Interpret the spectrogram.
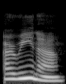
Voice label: "arena", English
